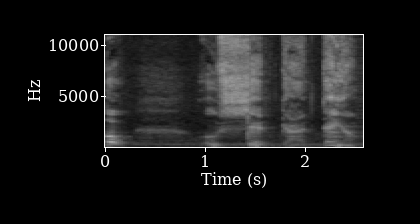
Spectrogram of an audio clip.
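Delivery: strained after straining voice; throat hurting, recovering; sore throat. Real, not acted. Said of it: "'cause it hurts".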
